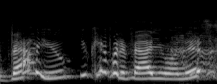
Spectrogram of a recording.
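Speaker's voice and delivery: how dare you ask its value; outraged disbelief. Retold or imitated. Answering the officer's value question with outraged disbelief.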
